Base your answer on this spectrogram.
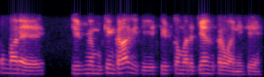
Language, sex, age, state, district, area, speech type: Gujarati, male, 18-30, Gujarat, Anand, rural, conversation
